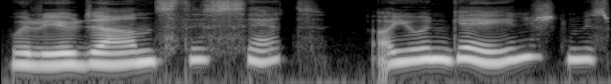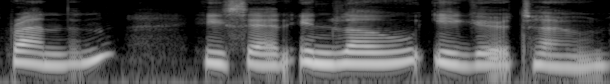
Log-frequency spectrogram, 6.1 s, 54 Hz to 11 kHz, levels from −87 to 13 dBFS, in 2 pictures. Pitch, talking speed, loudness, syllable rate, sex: 215 Hz, 145 wpm, -17 LUFS, 4.2 syllables/s, female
